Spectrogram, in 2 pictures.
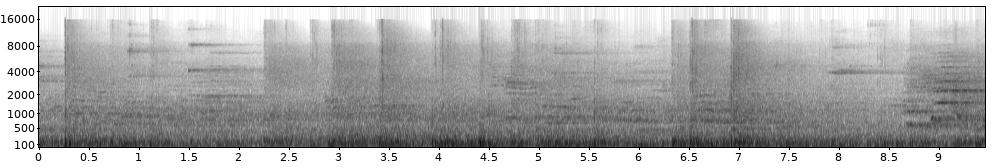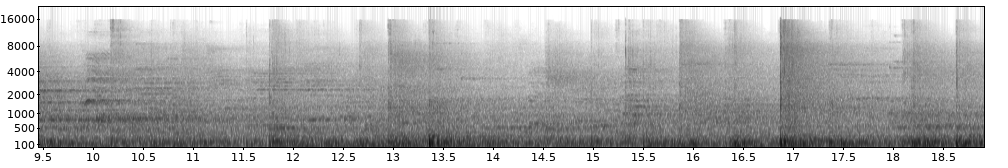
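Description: A volleyball is struck with sharp thuds that echo through a large hall.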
